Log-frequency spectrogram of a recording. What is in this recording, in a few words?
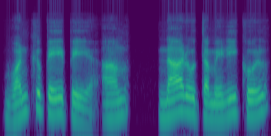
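Indian Tamil; iOS 26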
